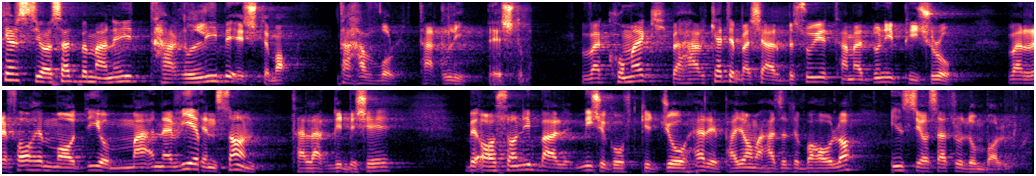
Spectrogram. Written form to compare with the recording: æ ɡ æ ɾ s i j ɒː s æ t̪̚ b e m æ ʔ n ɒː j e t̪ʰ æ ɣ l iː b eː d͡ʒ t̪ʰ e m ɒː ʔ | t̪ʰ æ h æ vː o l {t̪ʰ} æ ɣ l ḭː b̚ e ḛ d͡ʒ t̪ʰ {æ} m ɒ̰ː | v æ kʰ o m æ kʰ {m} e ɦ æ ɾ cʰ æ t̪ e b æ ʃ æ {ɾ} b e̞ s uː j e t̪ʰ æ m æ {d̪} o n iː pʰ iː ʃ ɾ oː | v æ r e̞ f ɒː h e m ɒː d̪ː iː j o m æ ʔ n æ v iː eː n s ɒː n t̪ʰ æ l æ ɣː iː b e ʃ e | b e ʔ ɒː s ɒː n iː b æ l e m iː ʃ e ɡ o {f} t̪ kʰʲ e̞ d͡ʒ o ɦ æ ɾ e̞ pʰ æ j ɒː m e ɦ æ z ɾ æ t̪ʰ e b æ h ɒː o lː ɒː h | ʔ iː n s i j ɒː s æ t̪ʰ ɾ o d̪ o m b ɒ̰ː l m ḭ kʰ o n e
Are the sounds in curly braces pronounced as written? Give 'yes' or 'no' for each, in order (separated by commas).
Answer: yes, no, no, yes, no, yes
